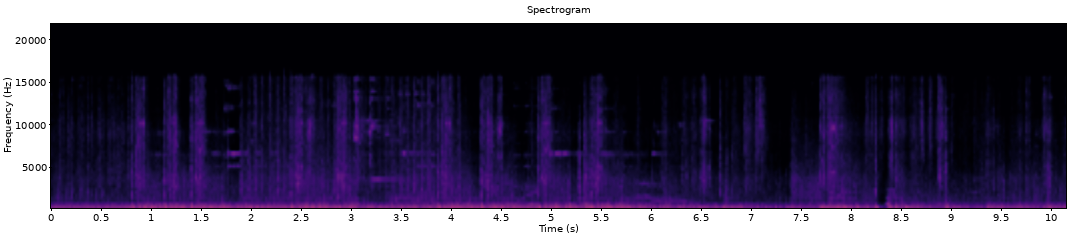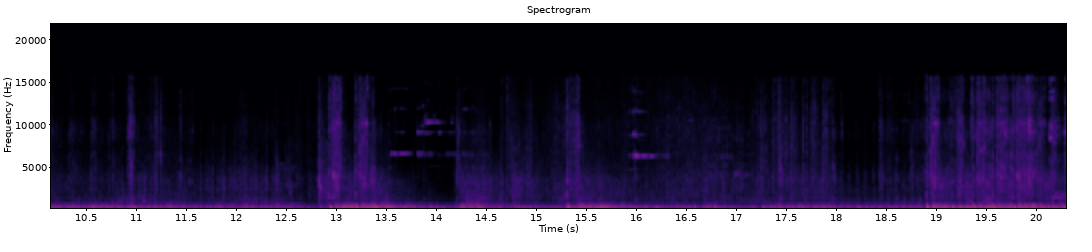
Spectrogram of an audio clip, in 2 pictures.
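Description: Rifle shots crack now and then.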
